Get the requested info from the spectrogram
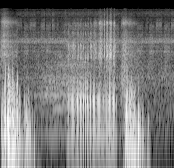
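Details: Dog snoring while asleep with its eyes open: low, rattling snorts at the start, then one drawn-out buzzy snore through the middle, and a final burst of rough snorting before quiet breathing.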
